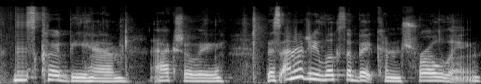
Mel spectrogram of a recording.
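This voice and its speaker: A woman's very deep, low voice moves at a fairly slow pace. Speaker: tarot reader. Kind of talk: live tarot reading. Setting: livestream. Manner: casual, chatty.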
